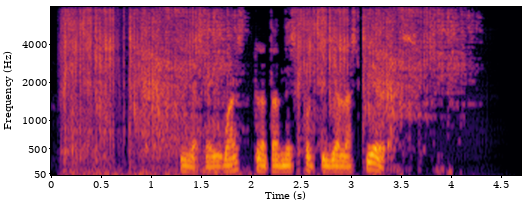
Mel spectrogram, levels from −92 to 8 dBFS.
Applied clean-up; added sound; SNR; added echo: classical method spectral subtraction.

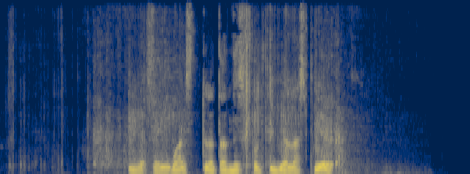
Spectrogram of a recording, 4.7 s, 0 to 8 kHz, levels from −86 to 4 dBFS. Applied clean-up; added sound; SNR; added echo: neural mask model RNNoise.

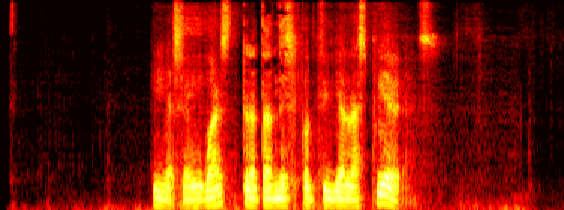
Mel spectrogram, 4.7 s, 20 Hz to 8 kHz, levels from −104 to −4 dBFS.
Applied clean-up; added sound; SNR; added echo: neural mask model DeepFilterNet 3.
